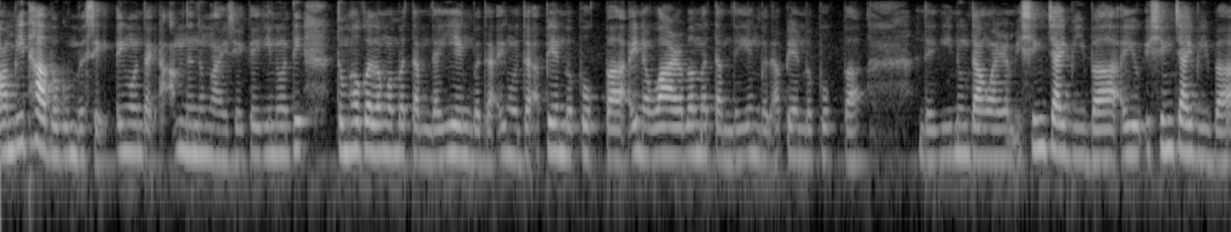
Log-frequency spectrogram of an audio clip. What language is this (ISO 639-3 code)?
mni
